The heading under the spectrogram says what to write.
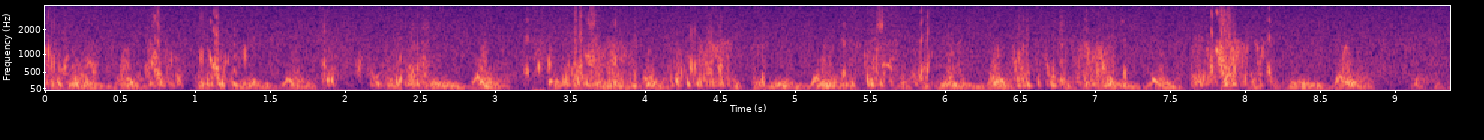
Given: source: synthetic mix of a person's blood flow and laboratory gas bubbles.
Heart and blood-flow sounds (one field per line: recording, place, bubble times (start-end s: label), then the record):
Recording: Doppler ultrasound of blood flow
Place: precordium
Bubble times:
0.00-0.37 s: bubbles
0.66-0.93 s: bubbles
1.00-1.43 s: bubbles
1.82-2.64 s: bubbles
3.18-3.96 s: bubbles
4.13-4.60 s: bubbles
4.71-4.83 s: bubbles
5.29-5.69 s: bubbles
5.75-5.92 s: bubbles
5.99-6.14 s: bubbles
6.43-7.24 s: bubbles
7.62-8.21 s: bubbles
From the record:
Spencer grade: 3 (all of the cardiac periods contain showers or single bubble signals, but not dominating or overriding the cardiac motion signals)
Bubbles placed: only in the low amplitude regions of the cardiac cycle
